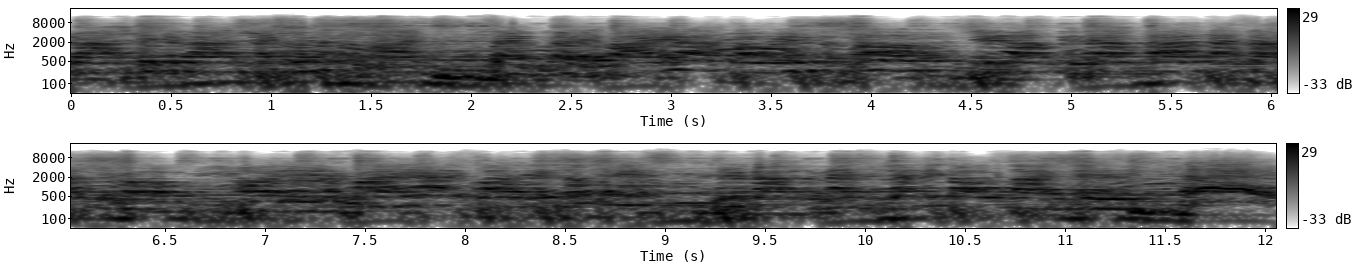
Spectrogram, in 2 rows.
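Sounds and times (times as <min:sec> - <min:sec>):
amplified music: 0:00.0 - 0:12.0
male group singing pop song: 0:00.0 - 0:12.0.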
